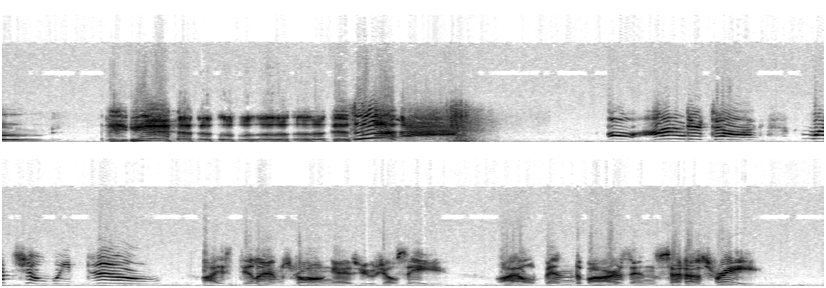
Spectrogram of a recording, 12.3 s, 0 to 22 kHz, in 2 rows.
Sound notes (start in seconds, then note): 0.8 Simon Bar Sinister Laughs & Closes the Door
